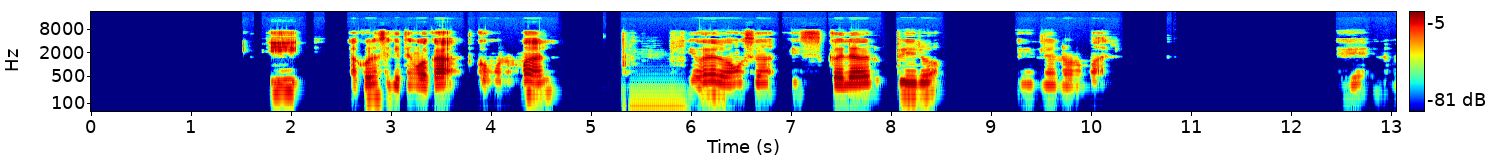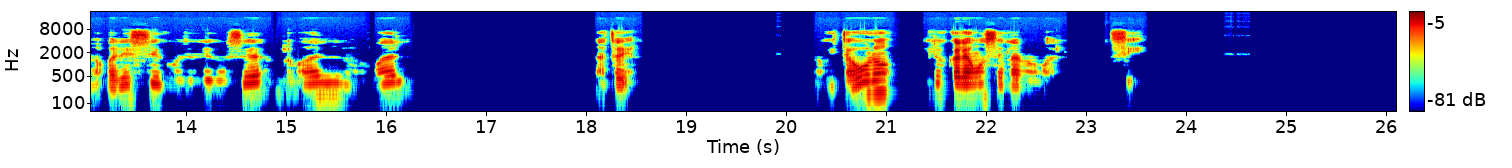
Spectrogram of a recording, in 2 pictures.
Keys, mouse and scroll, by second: 4.3-5.9 drag, 7.0-10.0 scroll up 4, 10.0-12.2 middle drag, 13.6-15.7 drag, 15.7 scroll down 1, 15.9-17.1 middle drag, 17.1 click, 20.0 KP_1, 21.7 click.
